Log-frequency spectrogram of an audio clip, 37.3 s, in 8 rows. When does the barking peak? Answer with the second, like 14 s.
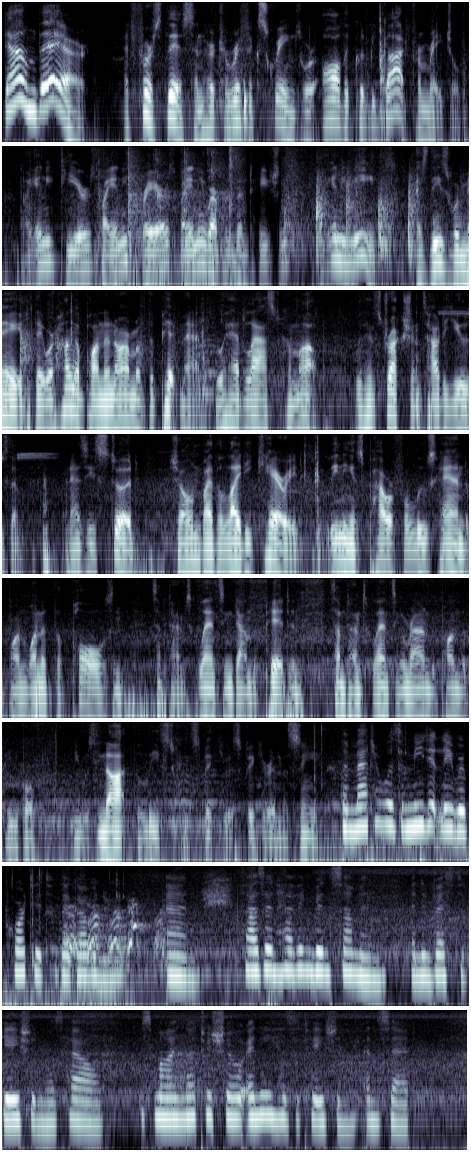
29 s.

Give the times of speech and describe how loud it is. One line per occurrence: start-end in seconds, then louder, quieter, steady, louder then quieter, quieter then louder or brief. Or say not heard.
0.0-36.8 steady.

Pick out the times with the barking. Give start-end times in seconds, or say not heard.
28.6-30.8.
